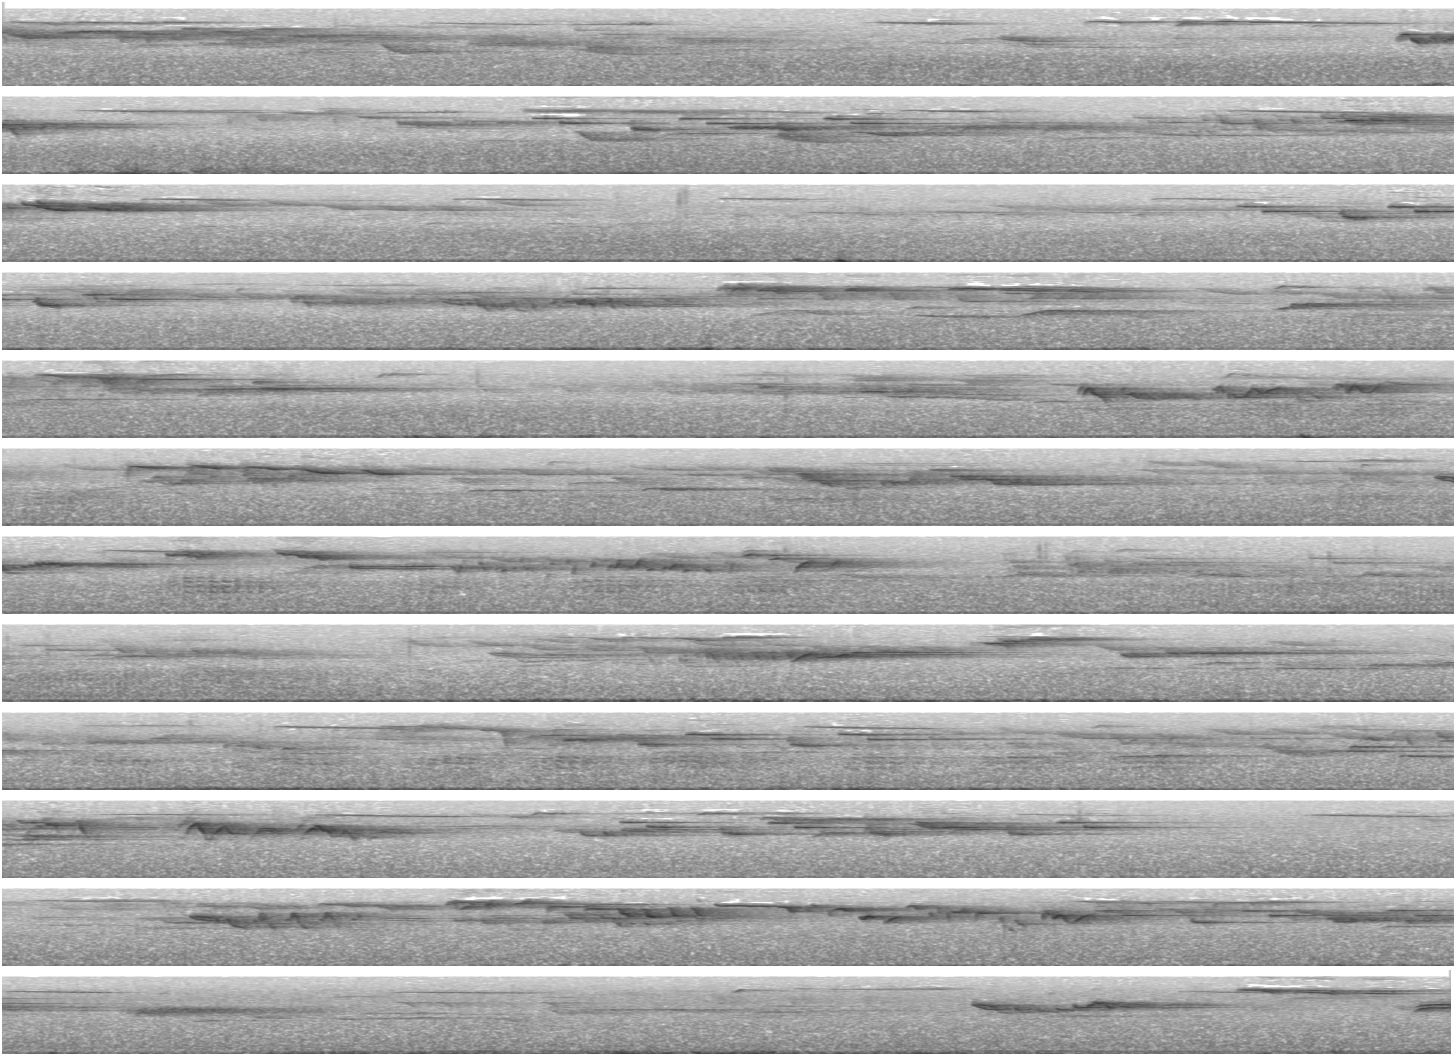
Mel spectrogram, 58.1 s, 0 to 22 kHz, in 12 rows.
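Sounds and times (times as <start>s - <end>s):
songbirds singing: 0.0s - 58.0s
low rumble: 53.9s - 58.0s.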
